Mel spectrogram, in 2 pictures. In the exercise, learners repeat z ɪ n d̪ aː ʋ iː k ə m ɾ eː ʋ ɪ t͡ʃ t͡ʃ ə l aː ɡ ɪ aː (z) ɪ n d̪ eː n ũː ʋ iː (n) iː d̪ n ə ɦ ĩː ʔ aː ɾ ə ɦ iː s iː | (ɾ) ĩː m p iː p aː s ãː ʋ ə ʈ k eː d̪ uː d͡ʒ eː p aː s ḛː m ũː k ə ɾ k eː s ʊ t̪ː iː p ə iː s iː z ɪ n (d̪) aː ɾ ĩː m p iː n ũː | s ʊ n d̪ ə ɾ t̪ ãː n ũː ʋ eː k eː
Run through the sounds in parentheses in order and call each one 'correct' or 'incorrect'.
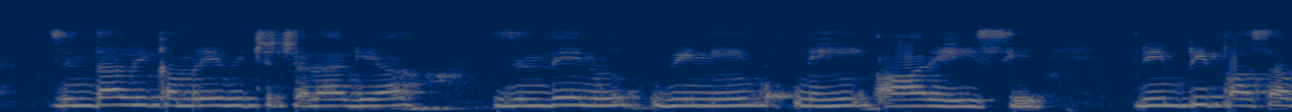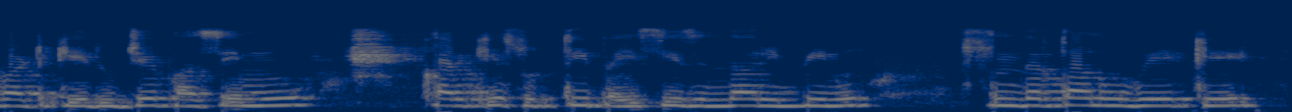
correct, correct, correct, correct

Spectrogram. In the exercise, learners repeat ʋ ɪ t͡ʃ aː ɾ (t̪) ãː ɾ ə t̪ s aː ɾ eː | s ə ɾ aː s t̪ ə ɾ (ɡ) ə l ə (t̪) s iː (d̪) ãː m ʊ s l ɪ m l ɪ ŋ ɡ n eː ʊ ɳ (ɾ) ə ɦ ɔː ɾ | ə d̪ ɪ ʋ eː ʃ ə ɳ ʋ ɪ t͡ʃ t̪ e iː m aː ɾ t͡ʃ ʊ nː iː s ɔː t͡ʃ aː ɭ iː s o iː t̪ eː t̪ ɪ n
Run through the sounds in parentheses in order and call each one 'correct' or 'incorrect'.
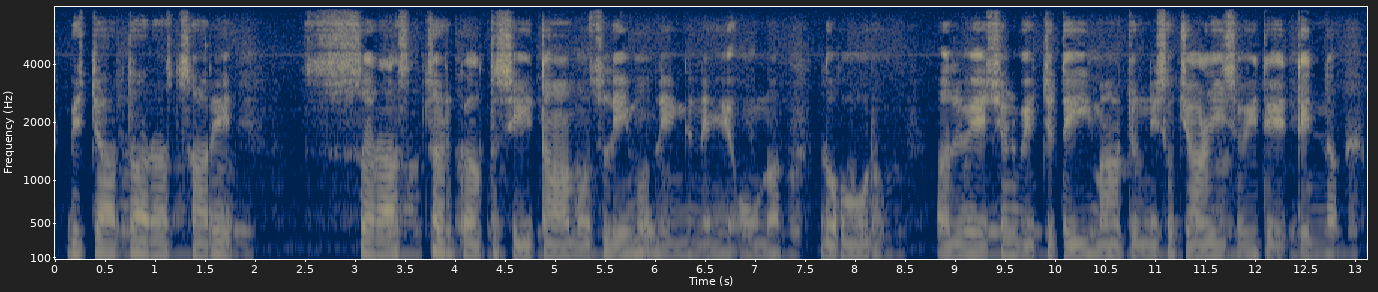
correct, correct, correct, incorrect: t̪, incorrect: l

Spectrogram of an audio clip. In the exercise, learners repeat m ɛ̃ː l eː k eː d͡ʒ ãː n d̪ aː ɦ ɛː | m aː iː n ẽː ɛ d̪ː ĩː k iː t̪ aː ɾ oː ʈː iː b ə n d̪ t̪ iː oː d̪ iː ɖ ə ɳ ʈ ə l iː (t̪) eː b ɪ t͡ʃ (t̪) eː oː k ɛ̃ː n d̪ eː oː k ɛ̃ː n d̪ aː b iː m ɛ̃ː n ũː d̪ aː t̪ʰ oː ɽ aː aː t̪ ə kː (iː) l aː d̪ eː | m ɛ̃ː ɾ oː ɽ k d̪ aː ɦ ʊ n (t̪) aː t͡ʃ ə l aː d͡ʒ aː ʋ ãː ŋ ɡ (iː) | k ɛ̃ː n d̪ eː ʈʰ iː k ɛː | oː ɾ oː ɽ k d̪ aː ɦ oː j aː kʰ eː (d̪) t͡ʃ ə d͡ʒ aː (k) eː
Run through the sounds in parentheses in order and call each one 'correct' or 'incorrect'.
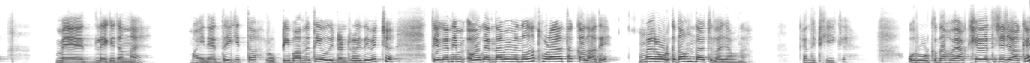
incorrect: d̪, correct, incorrect: aː, incorrect: d̪, incorrect: aː, incorrect: t̪, correct

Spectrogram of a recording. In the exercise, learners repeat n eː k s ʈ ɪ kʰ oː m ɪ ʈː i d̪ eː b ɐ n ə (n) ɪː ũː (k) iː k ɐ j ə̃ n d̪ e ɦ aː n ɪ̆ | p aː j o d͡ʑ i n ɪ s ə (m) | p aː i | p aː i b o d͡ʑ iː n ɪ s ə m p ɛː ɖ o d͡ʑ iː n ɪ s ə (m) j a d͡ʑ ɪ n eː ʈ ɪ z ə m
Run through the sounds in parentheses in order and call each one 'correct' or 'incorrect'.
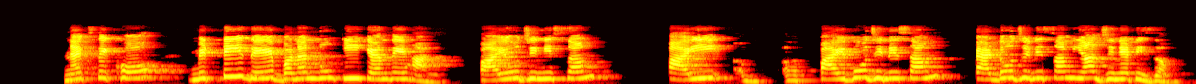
correct, correct, correct, correct

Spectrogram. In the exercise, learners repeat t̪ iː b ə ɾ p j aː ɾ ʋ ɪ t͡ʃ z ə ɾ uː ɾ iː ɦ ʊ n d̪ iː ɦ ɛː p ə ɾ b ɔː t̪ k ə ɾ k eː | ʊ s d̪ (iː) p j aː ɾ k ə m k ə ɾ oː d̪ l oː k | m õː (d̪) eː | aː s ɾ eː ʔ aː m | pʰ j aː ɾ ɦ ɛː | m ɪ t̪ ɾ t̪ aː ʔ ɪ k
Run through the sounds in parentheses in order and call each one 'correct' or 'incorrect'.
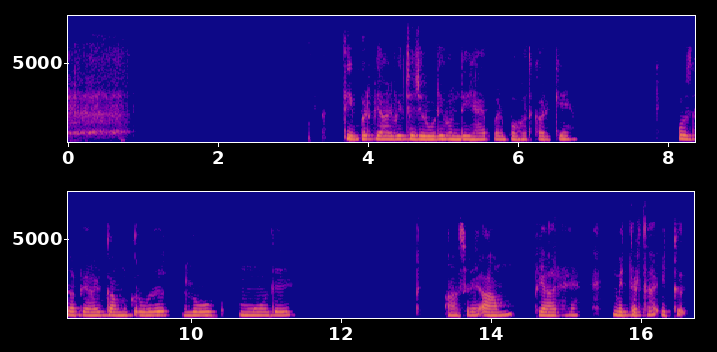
incorrect: aː, correct

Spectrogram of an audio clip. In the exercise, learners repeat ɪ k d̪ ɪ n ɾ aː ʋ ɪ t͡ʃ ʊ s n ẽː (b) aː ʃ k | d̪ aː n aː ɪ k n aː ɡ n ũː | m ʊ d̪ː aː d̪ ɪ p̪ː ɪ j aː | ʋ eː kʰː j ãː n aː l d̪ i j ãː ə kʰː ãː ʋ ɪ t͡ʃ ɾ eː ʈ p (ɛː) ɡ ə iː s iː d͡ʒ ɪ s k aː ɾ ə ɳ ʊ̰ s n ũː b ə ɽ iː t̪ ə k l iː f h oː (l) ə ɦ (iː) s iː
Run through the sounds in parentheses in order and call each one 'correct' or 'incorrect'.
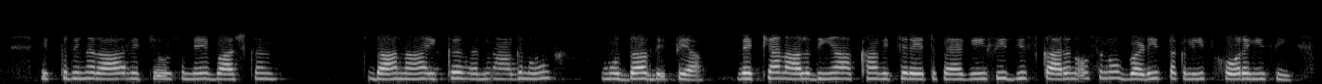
correct, correct, incorrect: ɾ, correct

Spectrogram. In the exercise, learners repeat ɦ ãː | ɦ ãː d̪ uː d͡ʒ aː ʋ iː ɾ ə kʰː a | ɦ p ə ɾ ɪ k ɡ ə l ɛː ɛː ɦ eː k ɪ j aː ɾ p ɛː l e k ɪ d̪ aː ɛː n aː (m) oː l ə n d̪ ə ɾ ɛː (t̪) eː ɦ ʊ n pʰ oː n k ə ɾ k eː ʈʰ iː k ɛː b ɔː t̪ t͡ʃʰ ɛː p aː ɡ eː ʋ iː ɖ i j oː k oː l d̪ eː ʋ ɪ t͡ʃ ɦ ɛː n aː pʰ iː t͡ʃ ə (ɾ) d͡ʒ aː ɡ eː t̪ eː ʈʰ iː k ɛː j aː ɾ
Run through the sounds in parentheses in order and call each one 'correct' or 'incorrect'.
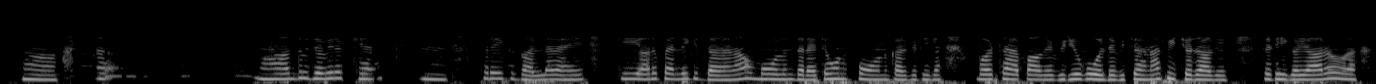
correct, correct, correct

